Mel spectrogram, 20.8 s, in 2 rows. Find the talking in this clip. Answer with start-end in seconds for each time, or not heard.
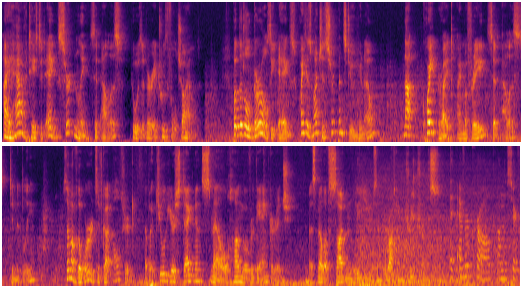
0.0-20.7.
